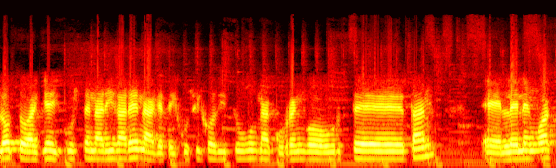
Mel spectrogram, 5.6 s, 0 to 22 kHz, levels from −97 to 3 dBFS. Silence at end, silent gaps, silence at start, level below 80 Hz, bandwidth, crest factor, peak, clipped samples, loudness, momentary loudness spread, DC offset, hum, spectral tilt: 0 s; none; 0 s; -44 dBFS; 10.5 kHz; 12 dB; 0 dBFS; under 0.1%; -13 LUFS; 9 LU; under 0.1%; none; -7 dB/octave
